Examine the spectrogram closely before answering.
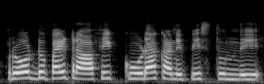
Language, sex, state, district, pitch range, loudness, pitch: Telugu, female, Telangana, Hyderabad, 250-280 Hz, -14 LUFS, 265 Hz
